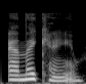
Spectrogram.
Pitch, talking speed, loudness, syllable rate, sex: 195 Hz, 210 wpm, -17 LUFS, 4.2 syllables/s, female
